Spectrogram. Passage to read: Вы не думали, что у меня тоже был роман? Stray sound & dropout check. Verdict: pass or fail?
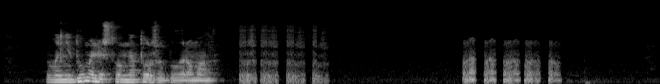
fail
